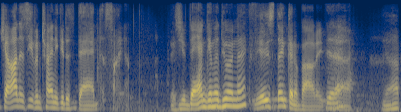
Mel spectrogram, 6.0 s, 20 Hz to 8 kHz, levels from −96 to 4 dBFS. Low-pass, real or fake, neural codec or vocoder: 7.2 kHz; fake; codec, 16 kHz, 1 kbps, X-Codec, HuBERT features, trained on general audio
